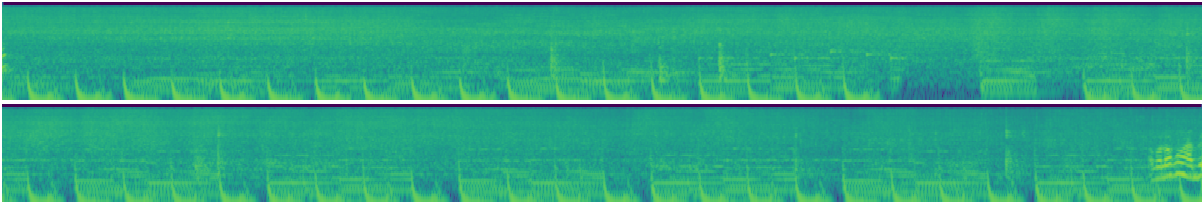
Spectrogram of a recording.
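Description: Sauce sizzling in a hot wok while a metal ladle stirs and scrapes through it. Low rhythmic background music runs underneath and drops out briefly about halfway through.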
